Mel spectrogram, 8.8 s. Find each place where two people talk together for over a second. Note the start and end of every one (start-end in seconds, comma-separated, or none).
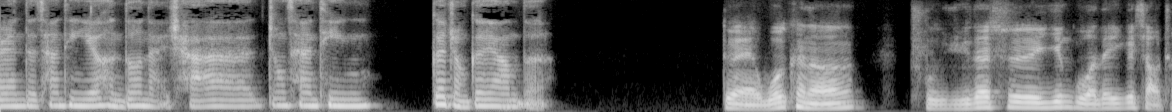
none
